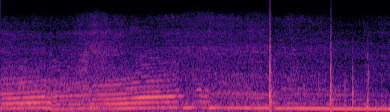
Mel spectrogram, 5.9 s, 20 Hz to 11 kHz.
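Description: A 2017 Yamaha MT-09 naked motorcycle, its engine note holding and shifting pitch on the move, followed by several sharp exhaust pops and crackles as the throttle closes.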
